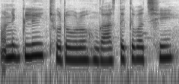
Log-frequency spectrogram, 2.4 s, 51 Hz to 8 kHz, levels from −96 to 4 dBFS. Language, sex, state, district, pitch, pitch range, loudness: Bengali, female, West Bengal, Alipurduar, 235 Hz, 225-260 Hz, -12 LUFS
